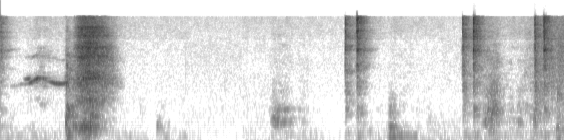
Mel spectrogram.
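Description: A short, sharp burst of breath from a person about half a second in, followed by a few faint clicks.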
